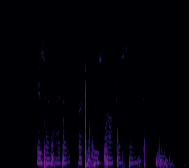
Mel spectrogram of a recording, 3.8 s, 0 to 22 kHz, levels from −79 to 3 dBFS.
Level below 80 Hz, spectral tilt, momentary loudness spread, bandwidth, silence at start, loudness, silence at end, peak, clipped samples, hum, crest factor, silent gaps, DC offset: -68 dBFS; -5.5 dB/octave; 9 LU; 13 kHz; 0.7 s; -57 LUFS; 0.05 s; -26 dBFS; under 0.1%; none; 30 dB; 3.05-3.10 s; under 0.1%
